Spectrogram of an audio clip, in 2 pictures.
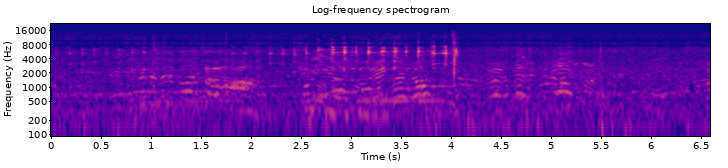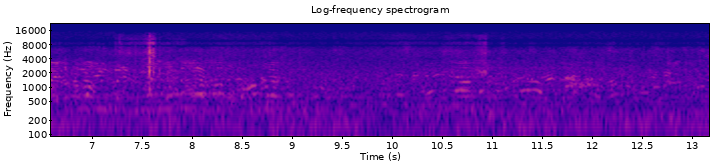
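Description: Players calling and shouting across an outdoor soccer pitch, with scattered voices and a few sharp knocks of the ball being kicked.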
